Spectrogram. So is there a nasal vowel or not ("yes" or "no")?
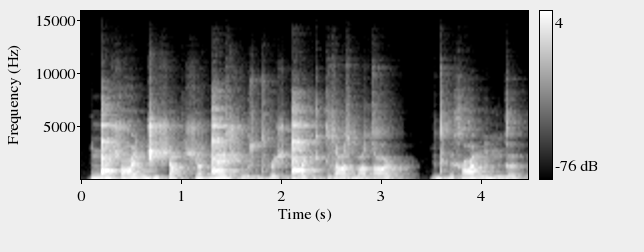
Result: no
